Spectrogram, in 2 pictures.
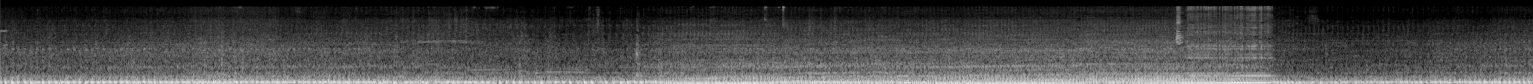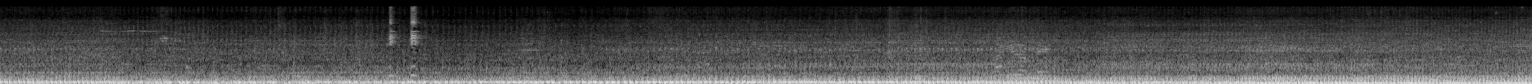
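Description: Tuk-tuk (auto-rickshaw) engine running as it drives, with a steady low drone. Its pitch rises between about six and twelve seconds in, then drops suddenly just before halfway.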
